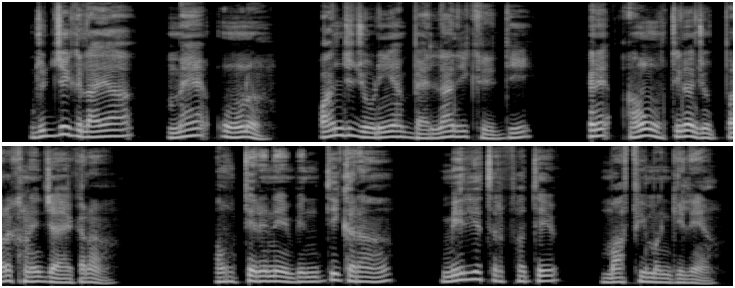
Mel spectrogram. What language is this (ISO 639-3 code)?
kfs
